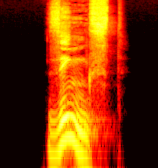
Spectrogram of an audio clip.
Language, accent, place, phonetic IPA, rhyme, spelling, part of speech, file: German, Germany, Berlin, [zɪŋst], -ɪŋst, singst, verb, De-singst.ogg
- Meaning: second-person singular present of singen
